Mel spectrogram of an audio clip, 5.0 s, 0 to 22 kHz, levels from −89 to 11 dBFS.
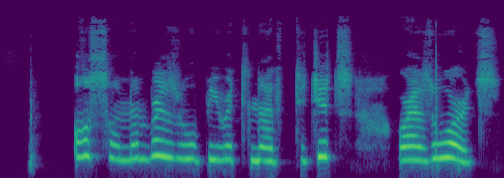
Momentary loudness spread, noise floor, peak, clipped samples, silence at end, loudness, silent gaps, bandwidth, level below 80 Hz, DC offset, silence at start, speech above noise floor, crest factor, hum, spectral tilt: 12 LU; -48 dBFS; -4 dBFS; under 0.1%; 0.1 s; -20 LUFS; none; 15 kHz; -74 dBFS; under 0.1%; 0.3 s; 28 dB; 16 dB; none; -3 dB/octave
